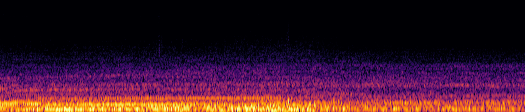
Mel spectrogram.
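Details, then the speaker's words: Ford truck after differential bearing repair, cruising on a smooth road: only steady road rumble and knobby tire hum, no axle noise accelerating or coasting. "let's listen nothing both accelerating and coasting that's awesome just entire noise got big knobby tires on here that's it"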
